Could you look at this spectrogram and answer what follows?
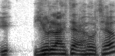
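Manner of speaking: belted, high, loud bad Chinese accent. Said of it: "I'm sorry for the bad, uh, accent".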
